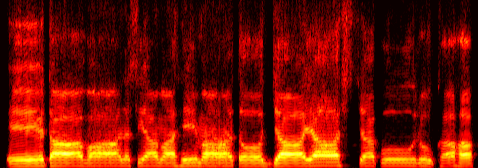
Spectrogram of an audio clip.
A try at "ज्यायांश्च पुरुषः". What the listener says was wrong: अभी अभी अभी उनको बताया ना, ज्यायाश्च नहीं है, ज्यायांश्च पुरुषः।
